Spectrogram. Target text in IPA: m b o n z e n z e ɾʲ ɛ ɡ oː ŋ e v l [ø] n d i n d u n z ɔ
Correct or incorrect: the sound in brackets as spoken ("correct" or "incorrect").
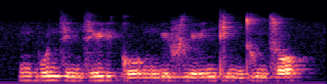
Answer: incorrect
